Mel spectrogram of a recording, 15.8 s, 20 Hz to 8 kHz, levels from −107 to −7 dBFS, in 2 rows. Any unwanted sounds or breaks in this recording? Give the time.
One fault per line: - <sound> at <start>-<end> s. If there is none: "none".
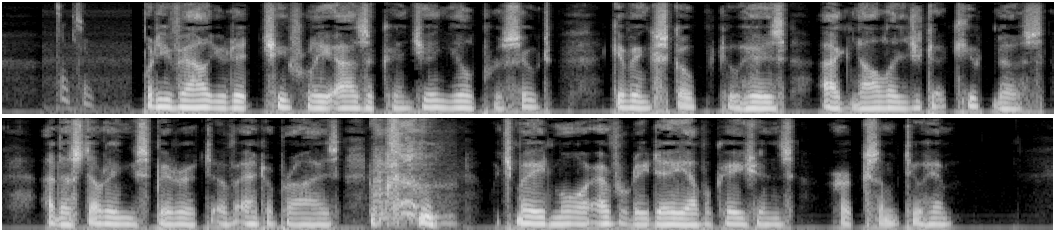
- chirp at 0.4-0.7 s
- sneeze at 10.6-11.3 s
